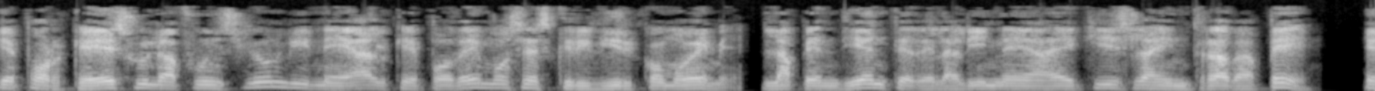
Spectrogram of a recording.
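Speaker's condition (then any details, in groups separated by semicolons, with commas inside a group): No condition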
